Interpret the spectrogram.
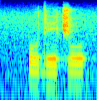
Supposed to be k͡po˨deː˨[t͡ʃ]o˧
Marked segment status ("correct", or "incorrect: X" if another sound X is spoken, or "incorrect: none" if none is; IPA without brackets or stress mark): correct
